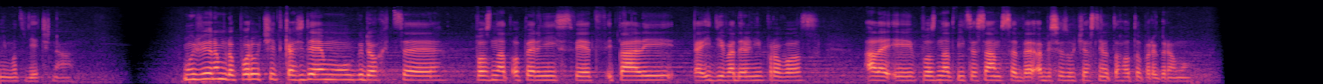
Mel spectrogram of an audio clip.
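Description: A young woman speaks calmly and warmly close to a microphone.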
